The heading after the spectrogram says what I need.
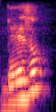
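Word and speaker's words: bezañ: Mais le verbe être en breton, par exemple, qui se prononce baise, est un verbe irrégulier, d'ailleurs, comme c'est indiqué ici, qui est un joie et bonheur de conjugaison.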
